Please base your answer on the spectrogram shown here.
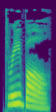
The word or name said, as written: three-ball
